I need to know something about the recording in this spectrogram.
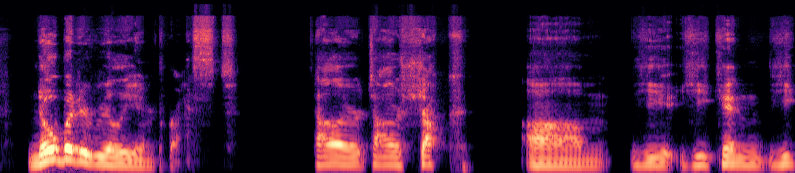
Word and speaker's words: Shough: and it's uh Tyler show from uh Louisville shuck shuck that's how you pronounce it wow okay yeah um you know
